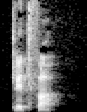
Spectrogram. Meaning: alternative spelling of clef de fa
- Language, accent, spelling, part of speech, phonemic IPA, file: French, France, clé de fa, noun, /kle d(ə) fa/, LL-Q150 (fra)-clé de fa.wav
